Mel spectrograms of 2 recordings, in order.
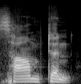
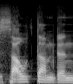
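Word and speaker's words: Southampton: என்றே வாசிக்க கூடாது இதை சாமன் சாமன் என்று தான் வாசிப்பேன் என்று சொல்லி ஒற்ற கால்ல நின்றா அங்க இருக்கிற சொல்லினோம் தம்பி இப்படி வாசிச்சீங்கன்னு சொன்னா இங்க எல்லாரும் சிரிப்பினோம் இது சவுத் ஹாம்டன் தான் இங்க வந்து நீங்க சவுத்த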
